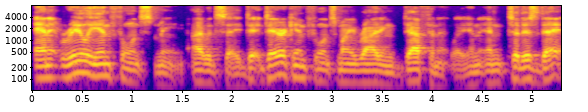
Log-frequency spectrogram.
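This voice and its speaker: With an American accent and vocal fry, the voice moves at a fairly quick pace with hardly any pauses and very wide pitch swings. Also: man, very deep, low pitch for a man. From US Navy family, raised partly abroad and in California. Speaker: surf journalist and author. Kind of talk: casual interview conversation.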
